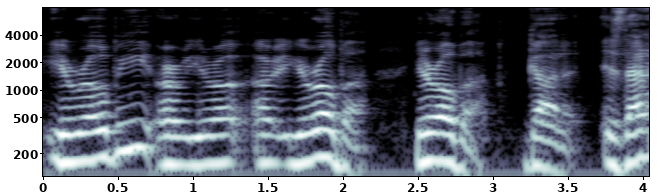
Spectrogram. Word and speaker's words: Yoruba: I know, but Yorubi, right? Yorubi or Yoruba? Yoruba. Got it. Is that how you pronounce it?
